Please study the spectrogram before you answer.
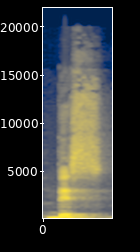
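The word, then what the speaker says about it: です: Você vai falar Watashi wa nanana desu. Watashi wa nanana desu. Esse desu, ele também é pronunciado como se não tivesse o u. Des.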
